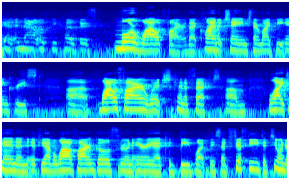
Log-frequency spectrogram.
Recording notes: This event was recorded at the Alaska Native Heritage Center. This event was recorded at the Alaska Native Heritage Center.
